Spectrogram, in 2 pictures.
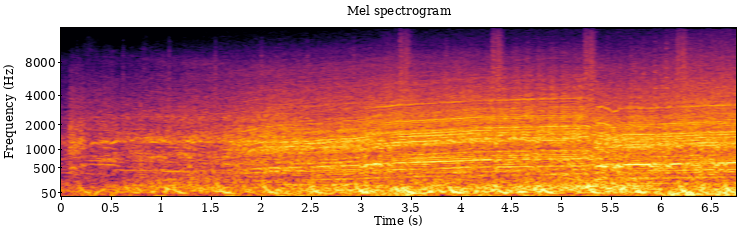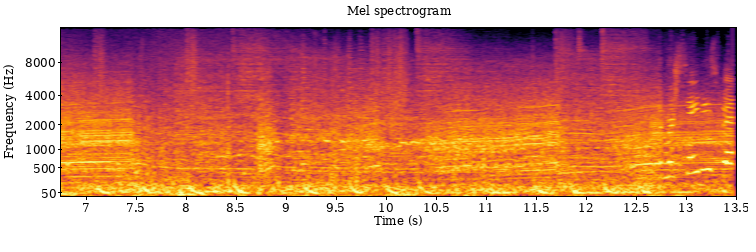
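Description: Mercedes-Benz CLK GTR race car in the Racing Master video game, with a steady engine roar rising and falling through gear changes on a night mountain run, plus tire squeal in the corners, loud and continuous throughout.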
